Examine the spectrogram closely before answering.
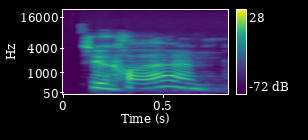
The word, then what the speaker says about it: zuhören: Zuhören. Listen. Zuhören. Make sure to emphasize the prefix because this is a separable word.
